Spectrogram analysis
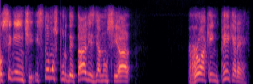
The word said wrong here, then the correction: Piquerez: Piquerez, né? O Jota estava ensinando ontem como é a pronúncia.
